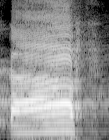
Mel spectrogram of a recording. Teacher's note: ये जबान की जड़ और तालू के सखत हिस्से से अदा होता है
